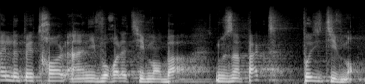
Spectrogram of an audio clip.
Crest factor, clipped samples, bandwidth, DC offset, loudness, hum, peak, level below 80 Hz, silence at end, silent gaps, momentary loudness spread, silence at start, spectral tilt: 16 dB; under 0.1%; 14.5 kHz; 0.2%; -16 LUFS; none; 0 dBFS; -44 dBFS; 0 s; none; 6 LU; 0 s; -6.5 dB/octave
